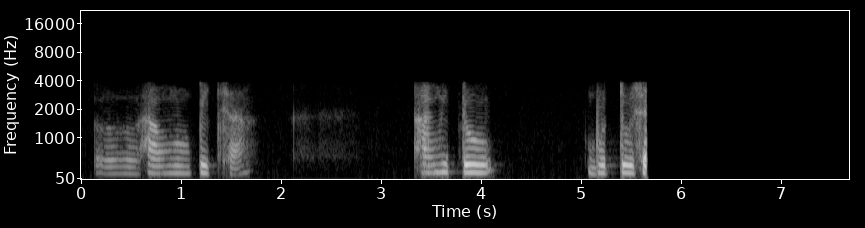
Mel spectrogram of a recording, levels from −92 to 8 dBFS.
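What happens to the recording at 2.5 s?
At 2.5 s the speech is still inside the AMR narrowband mobile codec, which runs through the whole clip. The line passes only 200 Hz to 3.7 kHz. Few pulses drive the vocal tract model, so the voice sounds plainly buzzy and synthetic, which fits a low rate near 7.4 kbps.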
